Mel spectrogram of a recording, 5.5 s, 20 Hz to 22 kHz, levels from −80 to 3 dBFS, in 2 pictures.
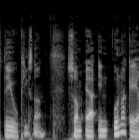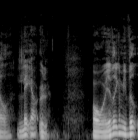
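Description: No technical faults can be heard anywhere in the speech. Nothing in the recording stands out for comment.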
